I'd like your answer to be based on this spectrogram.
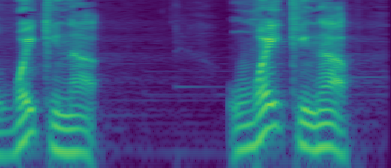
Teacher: ing 结尾把 g 去掉，可以用 in 进行连音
